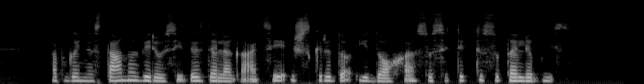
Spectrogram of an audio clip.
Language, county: Lithuanian, Alytus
